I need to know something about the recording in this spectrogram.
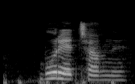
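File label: "буретшавны", Komi, female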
